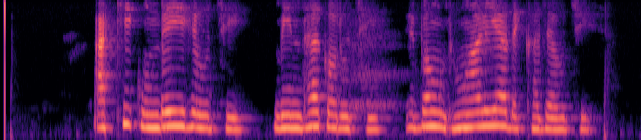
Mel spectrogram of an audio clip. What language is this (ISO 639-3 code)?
ori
